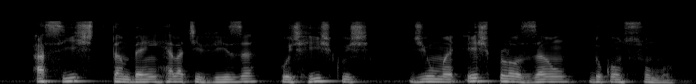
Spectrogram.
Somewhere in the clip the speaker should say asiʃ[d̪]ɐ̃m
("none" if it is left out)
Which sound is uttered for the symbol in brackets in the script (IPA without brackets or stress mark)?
t̪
